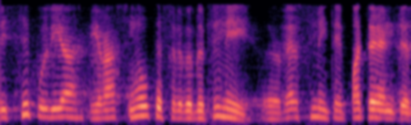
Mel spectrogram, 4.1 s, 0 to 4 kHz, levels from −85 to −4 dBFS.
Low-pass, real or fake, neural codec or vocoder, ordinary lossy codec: 3.6 kHz; fake; codec, 16 kHz, 0.5 kbps, X-Codec, HuBERT features, trained on general audio; AAC, 16 kbps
